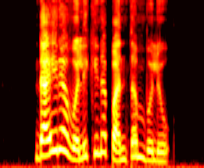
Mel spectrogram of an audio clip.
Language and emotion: Telugu, neutral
